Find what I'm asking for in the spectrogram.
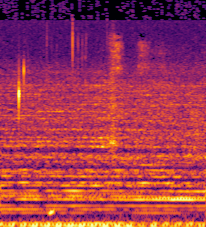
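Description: A steady, loud rumble of a passing train, played as a sound effect, with a continuous droning hum and hissing noise, filling the whole moment without any talking.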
